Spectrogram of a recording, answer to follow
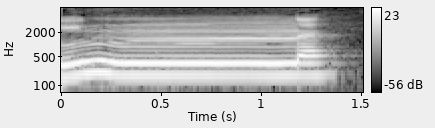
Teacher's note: a nasal sound. I'll also prolong it for two counts. · Term: nun mushaddad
